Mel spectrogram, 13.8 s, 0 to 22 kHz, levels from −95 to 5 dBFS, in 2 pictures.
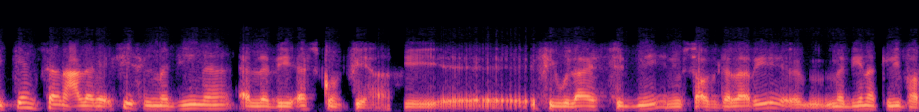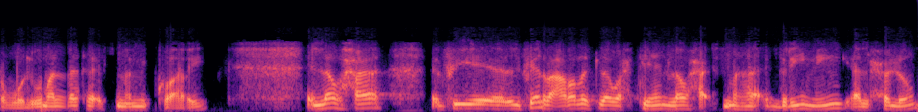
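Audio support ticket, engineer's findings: Damaged data in compressed stream. Short chirp/blip at 0.70–0.72 s, 3.04 s, 7.20 s, 10.96 s. Decoder misreads corrupted frames, loses sync, resyncs at next header. Spectrogram: thin vertical broadband smear at each time. Waveform: brief spiky discontinuity.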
